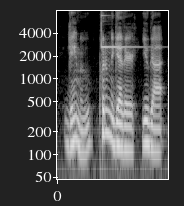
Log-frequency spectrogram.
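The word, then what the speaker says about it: ゲーム: or damn kuso and the japanese pronunciation of game gemu put them together you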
